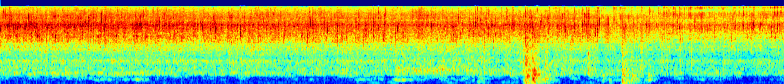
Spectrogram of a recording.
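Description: Brinjal (eggplant) pieces with tomato and onion sizzling steadily in hot oil in a pressure cooker pan, sautéing. A knock sounds about five seconds in, with a softer one a second later.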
